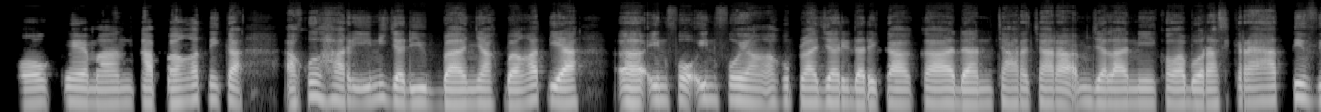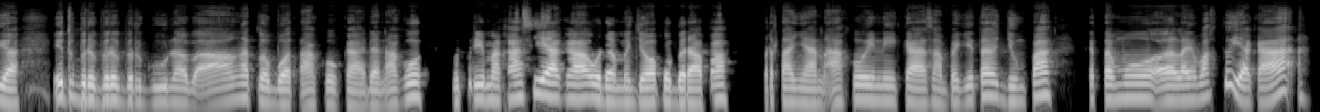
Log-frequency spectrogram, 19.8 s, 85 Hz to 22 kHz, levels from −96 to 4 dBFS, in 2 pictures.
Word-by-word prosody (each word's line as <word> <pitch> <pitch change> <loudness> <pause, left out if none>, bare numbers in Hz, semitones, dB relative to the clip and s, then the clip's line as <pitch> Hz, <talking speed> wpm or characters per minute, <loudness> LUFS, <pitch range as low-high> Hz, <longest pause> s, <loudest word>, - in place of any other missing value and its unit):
Oke, 145 +2 -1
mantap 135 +1 -2
banget 145 +4 -1
nih, 160 - -7
Kak. 140 - +1 0.3
Aku 165 +9 -2
hari 150 -4 -3
ini 170 - -6
jadi 145 -3 -1
banyak 130 +1 0
banget 150 +6 +1
ya, 140 -1 +6 0.3
eee, 140 -1 +4
info-info 160 0 -2
yang 140 -3 -2
aku 140 +2 -6
pelajari 140 0 -1
dari 135 -1 +1
Kakak 135 0 +1
dan 130 +1 +1
cara-cara 135 -1 -1
menjalani 135 -1 -1
kolaborasi 135 -1 -1
kreatif 155 +3 -2
ya, 140 -3 +5 0.3
itu 195 - +3
bener-bener 165 -2 +3
berguna 145 -1 -3
banget 170 +4 +1
loh 145 - +3
buat 135 -1 +2
aku, 130 0 -3
Kak, 125 -1 -1
dan 125 - -4
aku 170 +8 +2 0.2
berterima 160 +1 0
kasih 185 +3 +5
ya, - - +5
Kak, 170 0 +6
udah 150 -2 +2
menjawab 145 +1 +2
beberapa 140 +5 +4 0.3
pertanyaan 140 -2 -2
aku 165 +3 -1
ini, 155 -1 -2
Kak. 140 -3 +2
Sampai 140 0 -4
kita 190 +5 +2
jumpa 170 +7 +1 0.3
ketemu, 170 +1 0
eee, 155 +1 +5
lain 165 - -1
waktu 335 - -3
ya, - - +4
Kak! - - +3
145 Hz, 165 wpm, -23 LUFS, 135-160 Hz, 0.3 s, ya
